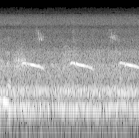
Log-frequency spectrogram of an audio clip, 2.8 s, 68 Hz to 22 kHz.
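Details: Honey bees kept by a beekeeper who started with one hive and now has a 19th colony this year after two months: a steady, low droning hum with faint descending whistled tones repeating about once a second.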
